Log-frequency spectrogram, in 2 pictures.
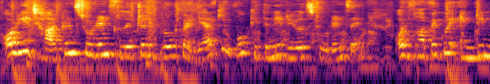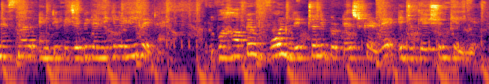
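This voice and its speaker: A woman mocking a public figure in a teasing political roast. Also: high-pitched. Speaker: commentator. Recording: echoey room with loud music.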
